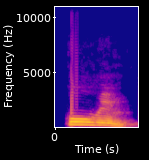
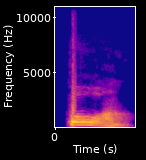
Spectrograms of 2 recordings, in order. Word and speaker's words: poem: पहला प्रोनाउंसिएशन है British pronunciation, जो कि है पोएम, पोएम, पोएम। और दूसरा प्रोनाउंसिएशन है अमेरिकन प्रोनाउंसिएशन, जो कि है पोअम, पोअम, पोअम। यही दो करेक्ट प्रोनाउंसिएशन है जो ऑफिशियली एक्सेप्टेड है, राइट।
